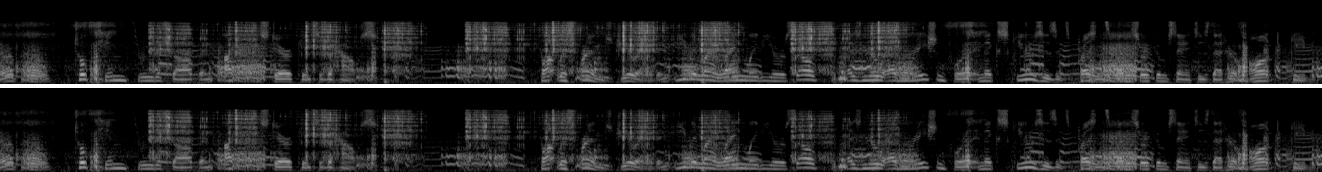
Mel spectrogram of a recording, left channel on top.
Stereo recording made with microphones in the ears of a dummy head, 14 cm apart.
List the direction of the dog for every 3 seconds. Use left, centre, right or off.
left, left, left, left, centre.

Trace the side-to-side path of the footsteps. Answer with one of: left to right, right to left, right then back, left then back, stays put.
right to left.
